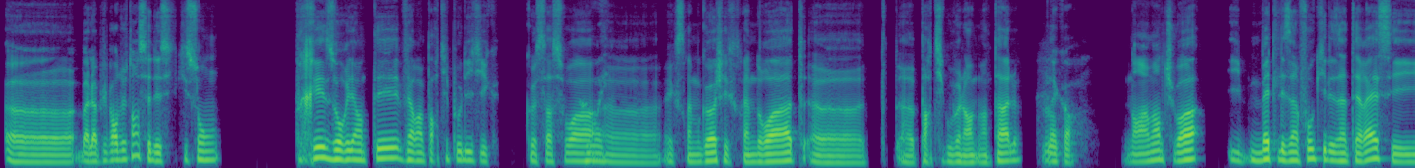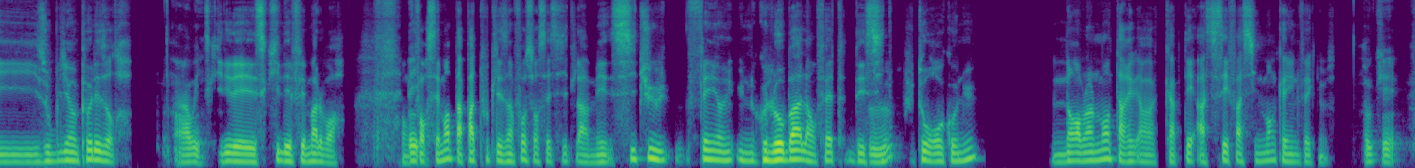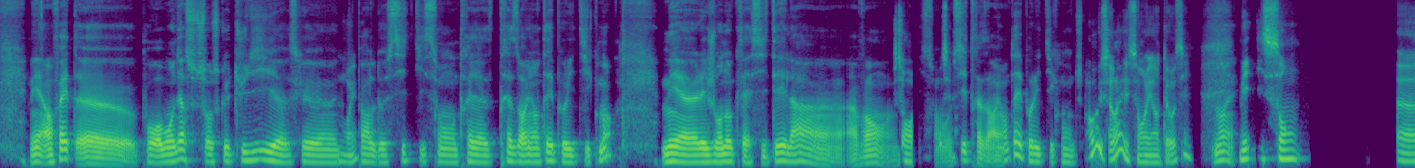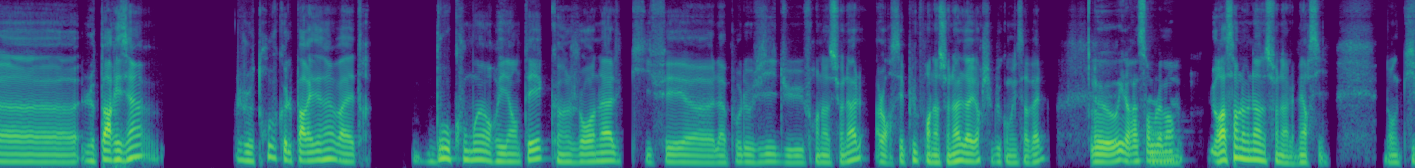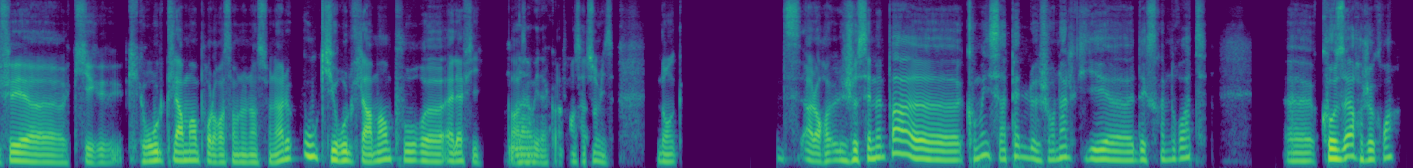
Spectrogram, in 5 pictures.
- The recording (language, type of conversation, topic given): French, podcast, Comment fais-tu pour repérer les fausses informations ?
- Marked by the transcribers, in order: stressed: "très"; "gouvernemental" said as "gouvènenmental"; drawn out: "et"; tapping; stressed: "globale"; in English: "fake news"; other background noise; drawn out: "heu"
